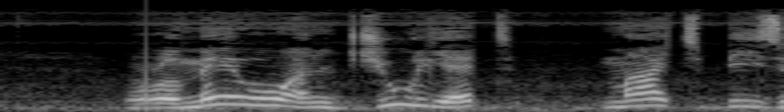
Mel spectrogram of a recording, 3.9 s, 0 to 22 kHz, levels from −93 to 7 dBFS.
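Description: Overlapping chunks at 0.73 to 0.78 s, 1.78 to 1.83 s and 2.83 to 2.88 s: the speech was handled in 1.0 s chunks, and each new chunk began 50 ms before the previous one had finished, so that 50 ms slice plays twice at every join. Each join produces a brief stutter or click, and the three recur at a steady interval of just over a second, matching the chunk length plus the repeated slice.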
